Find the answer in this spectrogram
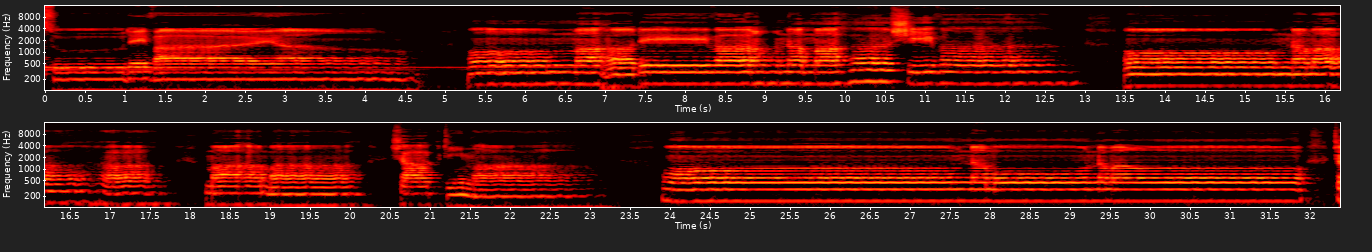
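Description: A low male voice chanting a mantra in slow, long held notes, with short breaks for breath between phrases; the last note is held steady for about six seconds.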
